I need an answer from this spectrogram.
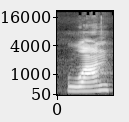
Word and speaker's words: Juan: In Spanish it is pronounced as Juan. Juan también quiere camisetas nuevas.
